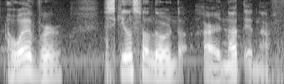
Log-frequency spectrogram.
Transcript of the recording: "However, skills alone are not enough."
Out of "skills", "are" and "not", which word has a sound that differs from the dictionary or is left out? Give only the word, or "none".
skills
